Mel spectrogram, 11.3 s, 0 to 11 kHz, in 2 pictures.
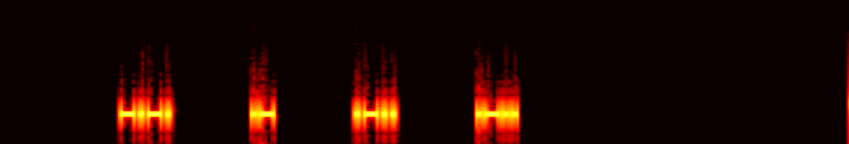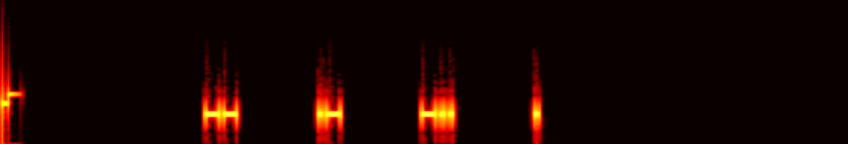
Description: Morse code, heard as a keyed tone, about 37 wpm, spaced as for 14 wpm, 690 Hz. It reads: CALL MADE
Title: 6x Character Spacing - Top 300 Words - 40wpm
